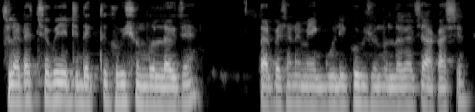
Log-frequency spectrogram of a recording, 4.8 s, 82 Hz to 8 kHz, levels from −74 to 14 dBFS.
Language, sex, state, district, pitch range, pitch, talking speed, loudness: Bengali, male, West Bengal, Dakshin Dinajpur, 120-135 Hz, 125 Hz, 200 wpm, -16 LUFS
